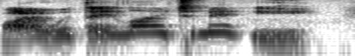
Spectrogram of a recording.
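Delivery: very high voice, bravado giving way to doubt. Speaker describes a man's bravado turning false, imitating someone's doubt. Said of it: "You can hear the sound of doubt as he's like".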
